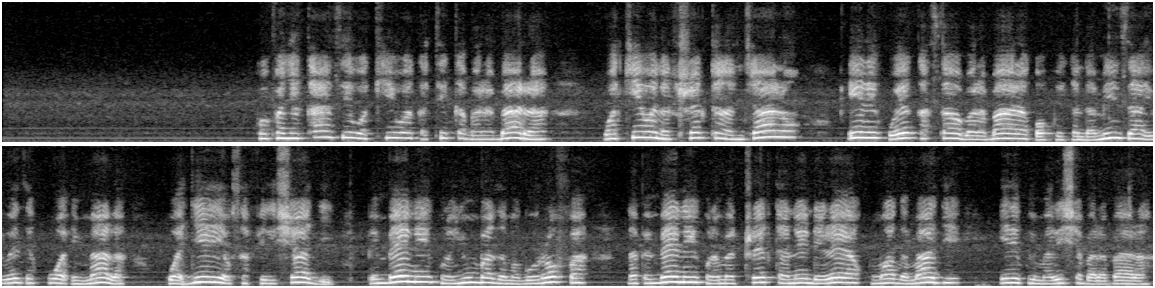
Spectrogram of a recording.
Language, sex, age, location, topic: Swahili, female, 36-49, Dar es Salaam, government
